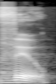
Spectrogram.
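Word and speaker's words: VOO: in treasuries what about Vu why would you buy V I don't understand Vu Vu rhymes with poo never forget that Vu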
